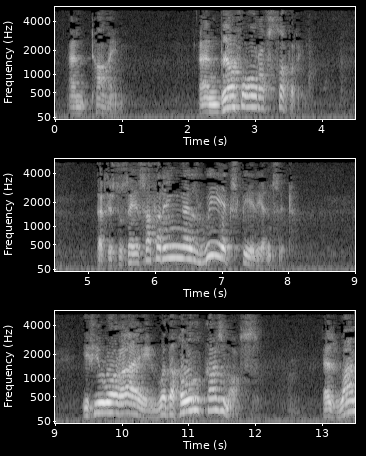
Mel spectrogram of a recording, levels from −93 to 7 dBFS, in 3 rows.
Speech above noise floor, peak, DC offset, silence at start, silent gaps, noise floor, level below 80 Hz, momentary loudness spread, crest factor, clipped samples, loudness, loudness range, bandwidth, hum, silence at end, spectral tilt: 33 dB; 0 dBFS; under 0.1%; 0.2 s; none; -48 dBFS; -48 dBFS; 17 LU; 16 dB; under 0.1%; -15 LUFS; 7 LU; 5.4 kHz; none; 0 s; -8 dB/octave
